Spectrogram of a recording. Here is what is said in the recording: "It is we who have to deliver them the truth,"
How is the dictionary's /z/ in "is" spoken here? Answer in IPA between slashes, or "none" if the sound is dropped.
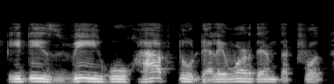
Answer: /z/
